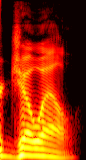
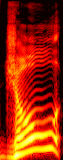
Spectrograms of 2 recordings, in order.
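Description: First: Joel split in two, "Jo-ELL"; two-syllable pronunciation. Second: Joel said as one syllable, "Jole"; one-syllable pronunciation. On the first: Host offering the other pronunciation, Joel as "Jo-ELL". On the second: Host asking how it is pronounced, Joel as one syllable. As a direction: run Joel together to rhyme with "coal". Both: Shown as a demonstration. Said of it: "is it pronounced Joel or Joel".

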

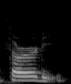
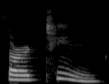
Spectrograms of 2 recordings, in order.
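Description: First: Thirty, first syllable thir louder and longer; stress on THIR. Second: Put-on thirteen, second syllable teen drawn out and falling; stress on TEEN. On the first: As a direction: lean on thir in thirty, light ending. (thirty 重音放在第一音节 thir) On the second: (thirteen 重音放在第二音节 teen) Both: Shown as a demonstration. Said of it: "事实上是在重音".

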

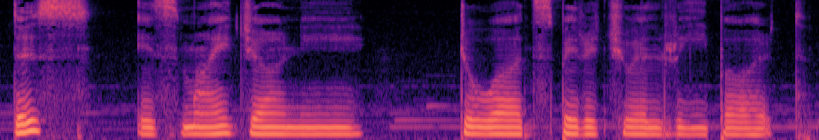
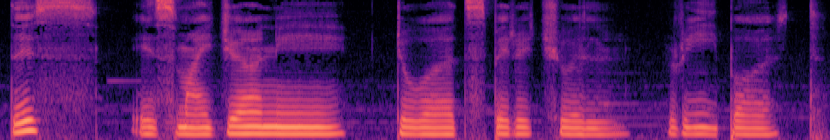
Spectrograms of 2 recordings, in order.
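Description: Both takes have the same delivery.

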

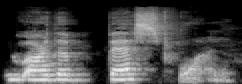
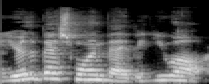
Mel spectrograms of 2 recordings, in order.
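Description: First: Said in the usual way. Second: Southern accent. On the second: Shown as a demonstration. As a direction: say it in your best Southern accent. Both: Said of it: "do your best Southern accent".

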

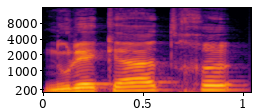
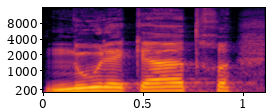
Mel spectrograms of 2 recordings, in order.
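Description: First: Slow, drawn-out Nous les quatre, stress on quatre; slow toast opening. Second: Lightly solemn raising of a glass, stress on les; a touch of ceremony in Nous les quatre; solemn toast. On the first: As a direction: open the toast slowly and a bit higher. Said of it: "proposa le deuxième toast". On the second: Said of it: "dit sur un ton solennel". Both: A narrator's reading.

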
